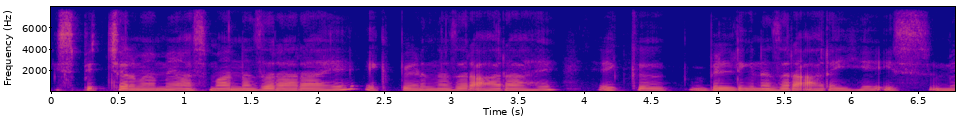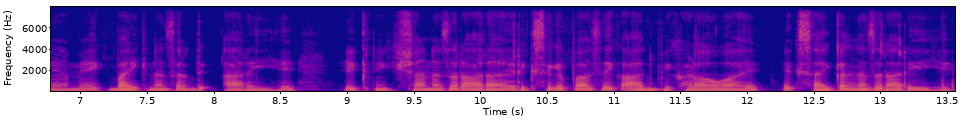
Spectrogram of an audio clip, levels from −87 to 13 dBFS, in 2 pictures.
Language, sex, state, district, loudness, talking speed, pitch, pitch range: Hindi, male, Andhra Pradesh, Guntur, -32 LUFS, 240 wpm, 135 Hz, 130-145 Hz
